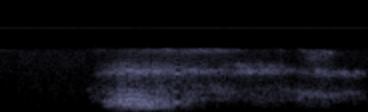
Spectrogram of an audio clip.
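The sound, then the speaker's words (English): A man's breathy, drawn-out groan of pondering begins after a brief silence, swelling low and rough before thinning into a steadier, wheezy hum that trails to the end. “when I pause and groan for a second, it means that it's another good one, because I'm pondering it.”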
